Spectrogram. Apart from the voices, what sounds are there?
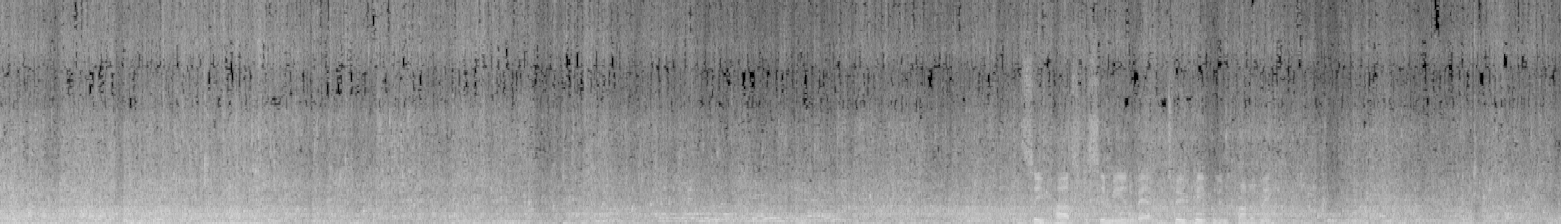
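splashing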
